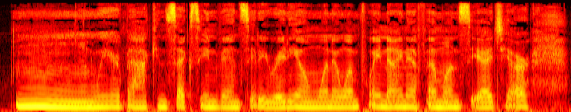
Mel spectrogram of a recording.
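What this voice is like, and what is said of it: Husky, raspy voice. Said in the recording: “I just don't sound quite the same because I'm doing my Demi Moore impersonation today because I am getting over being sick”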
